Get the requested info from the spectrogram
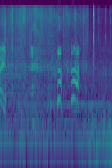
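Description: Excited laughter from men aboard a small fishing boat, with two short laughs about a second and a half in, over the steady hum of the boat's outboard motor.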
